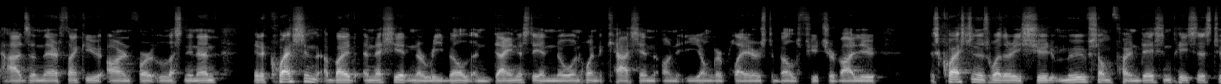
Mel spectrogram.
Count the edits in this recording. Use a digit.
0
